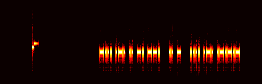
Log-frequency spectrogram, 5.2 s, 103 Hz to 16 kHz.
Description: Morse code, heard as a keyed tone, about 41 wpm, 690 Hz. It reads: BRING IT HR.
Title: Sentences from Top 500 Words and Abbreviations 45wpm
